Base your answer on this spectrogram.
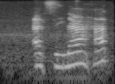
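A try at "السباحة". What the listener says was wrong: This is Ba. As-Sibaha.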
